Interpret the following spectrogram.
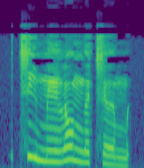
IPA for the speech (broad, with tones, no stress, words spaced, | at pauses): t͡si˥˧mẽ˧lɔ˥˧ ŋə˧t͡sə˨˩m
